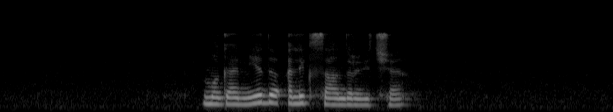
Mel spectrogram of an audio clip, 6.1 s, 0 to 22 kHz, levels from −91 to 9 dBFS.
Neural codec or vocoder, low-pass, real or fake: codec, 16 kHz in and 24 kHz out, 1 kbps, XY-Tokenizer; 7.2 kHz; fake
